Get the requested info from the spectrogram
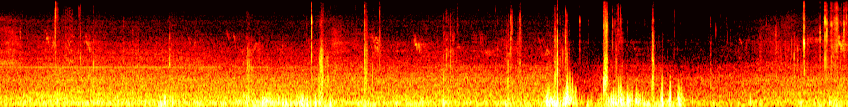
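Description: Wind buffeting the microphone, a steady low rumble, with a few light knocks and louder gusts about seven and eight seconds in.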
